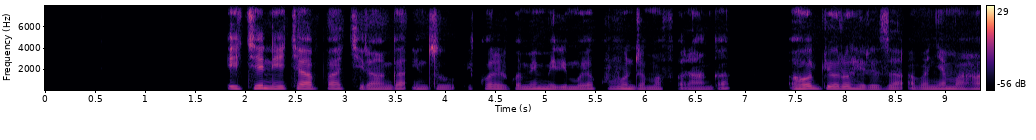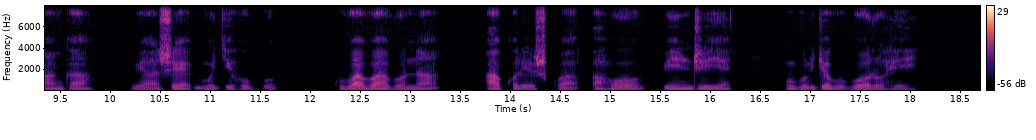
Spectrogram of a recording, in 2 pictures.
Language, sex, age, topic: Kinyarwanda, female, 50+, finance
